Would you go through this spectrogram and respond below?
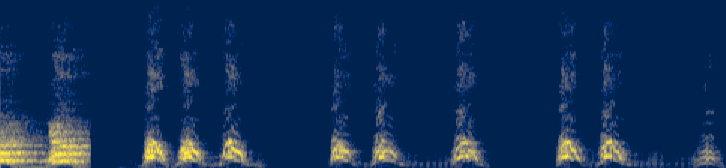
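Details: Dog barking: a loud, rough opening bark, then short sharp barks in clusters of two or three, separated by brief silences.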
